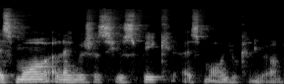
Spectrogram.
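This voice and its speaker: In a German accent, a man delivers his words at a fairly slow pace. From Germany. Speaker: guest parent on multilingual upbringing. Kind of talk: interview. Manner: halting, many fillers.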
